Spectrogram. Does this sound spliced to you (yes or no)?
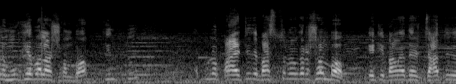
no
